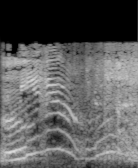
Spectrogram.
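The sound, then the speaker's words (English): A cat gives a single loud, drawn-out meow whose pitch bends up and then down across about two seconds. “Nice little cat.”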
